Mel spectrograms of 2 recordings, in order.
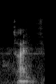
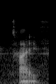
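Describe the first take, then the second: First: Said in the usual way. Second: "Tithe" said with a short i, like "tih"; short vowel tithe. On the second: Shown as a demonstration.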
